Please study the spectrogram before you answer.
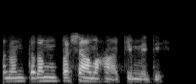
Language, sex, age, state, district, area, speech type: Sanskrit, male, 45-60, Karnataka, Bangalore Urban, urban, conversation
